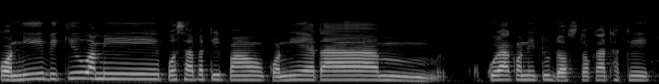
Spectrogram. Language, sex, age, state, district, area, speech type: Assamese, female, 45-60, Assam, Golaghat, rural, spontaneous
